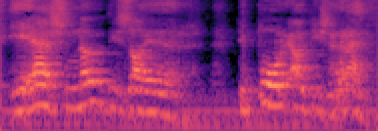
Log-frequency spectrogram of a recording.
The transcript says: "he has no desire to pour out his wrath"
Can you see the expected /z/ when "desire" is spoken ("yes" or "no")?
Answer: yes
